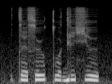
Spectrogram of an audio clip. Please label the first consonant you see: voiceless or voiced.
voiceless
